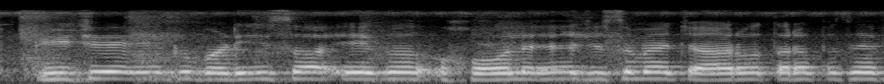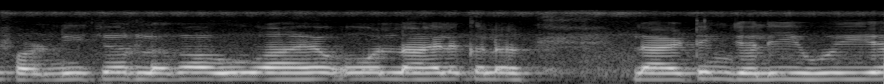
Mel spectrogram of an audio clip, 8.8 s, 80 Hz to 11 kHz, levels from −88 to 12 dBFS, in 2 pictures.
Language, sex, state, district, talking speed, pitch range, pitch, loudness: Hindi, male, Rajasthan, Nagaur, 150 wpm, 210-220 Hz, 215 Hz, -13 LUFS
